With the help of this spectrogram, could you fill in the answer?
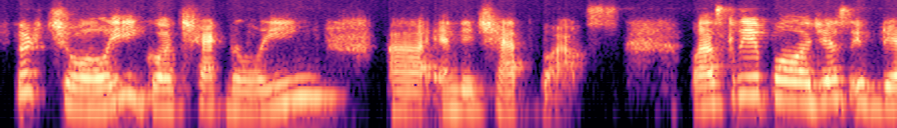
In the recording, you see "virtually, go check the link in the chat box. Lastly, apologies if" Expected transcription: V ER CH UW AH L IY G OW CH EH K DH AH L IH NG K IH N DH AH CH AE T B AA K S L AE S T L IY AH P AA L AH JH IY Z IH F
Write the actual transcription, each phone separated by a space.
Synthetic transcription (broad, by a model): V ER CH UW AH L IY G OW CH EH K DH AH L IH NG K IH N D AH CH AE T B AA S L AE S T L IY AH P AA L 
